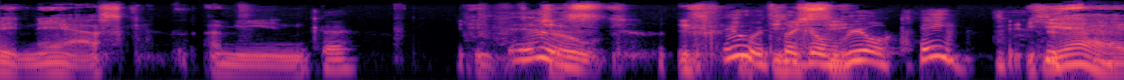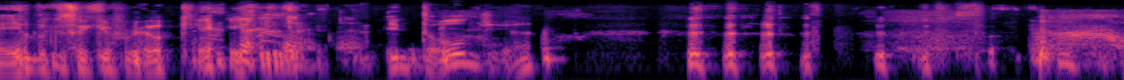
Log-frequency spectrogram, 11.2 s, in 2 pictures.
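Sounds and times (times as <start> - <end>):
speech: 0.0 - 11.2
laughter: 2.4 - 8.3, 9.1 - 11.2
person coughing: 3.9 - 7.4, 9.1 - 11.2.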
